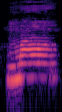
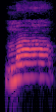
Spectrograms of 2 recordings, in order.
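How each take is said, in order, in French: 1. Le ton reste haut et plat. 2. Le ton reste haut et plat.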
